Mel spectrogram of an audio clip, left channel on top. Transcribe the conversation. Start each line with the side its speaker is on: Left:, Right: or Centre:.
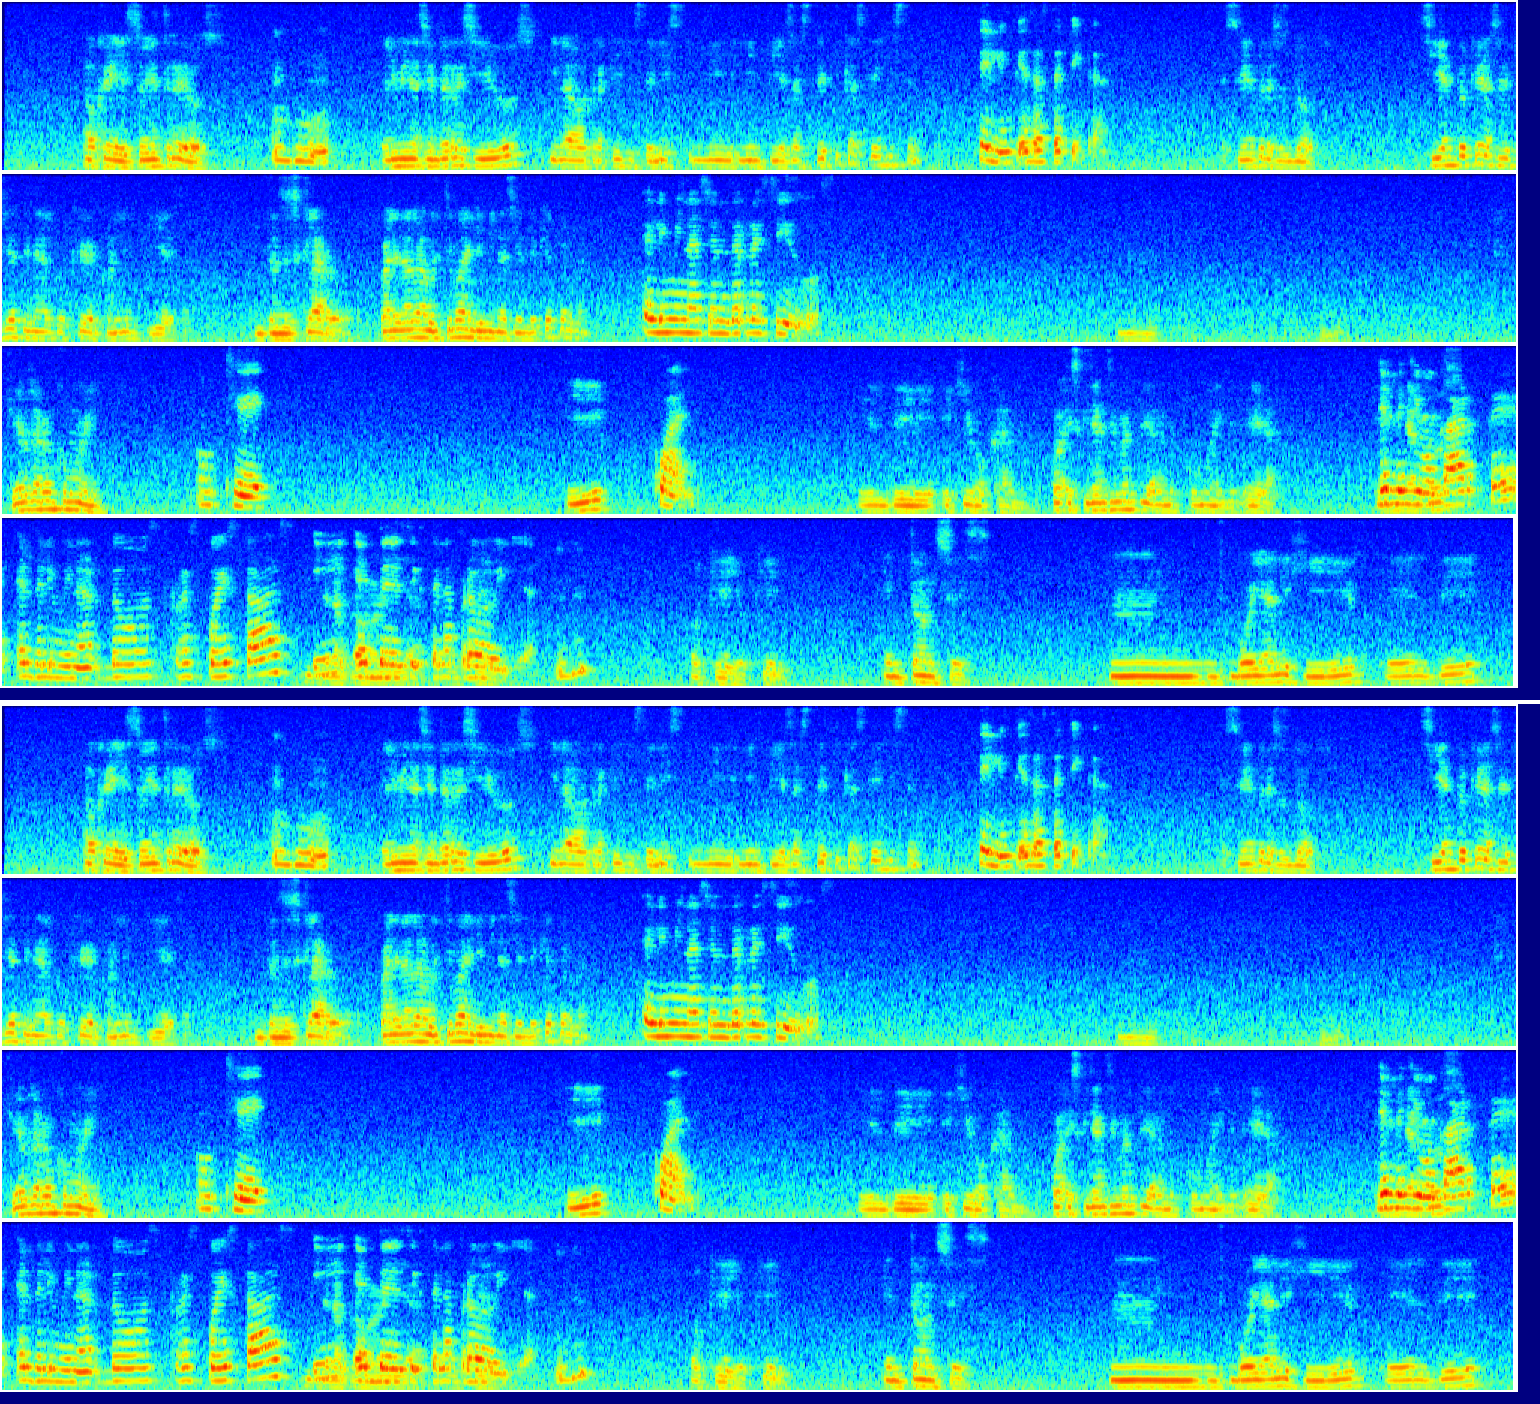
Left: Ok, estoy entre dos.
Right: Ujú.
Left: Eliminación de residuos y la otra que dijiste, lis- li- limpieza estética, ¿es que dijiste?
Right: Sí, limpieza estética.
Left: Estoy entre esos dos. Siento que asepsia tiene algo que ver con limpieza. Entonces, claro, ¿cuál era la última eliminación de qué, perdón?
Right: Eliminación de residuos.
Left: Mm, <laughs> Yo Voy a usar un comodín
Right: Ok,
Left: y
Right: ¿cuál?
Left: el de equivocarme. Cu- Es que ya se me olvidaron los comodines. Era eliminar
Right: El de equivocarte,
Left: dos
Right: el de eliminar dos respuestas
Left: y
Right: y
Left: el de la probabilidad.
Right: el de decirte la
Left: Ok,
Right: probabilidad. Ujú,
Left: ok, ok. Entonces, mm, voy a elegir el de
